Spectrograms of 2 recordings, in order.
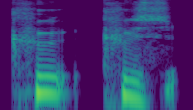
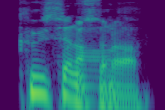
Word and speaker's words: Kuzmanov: You have Kuzmanov. That's not Kusanov.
